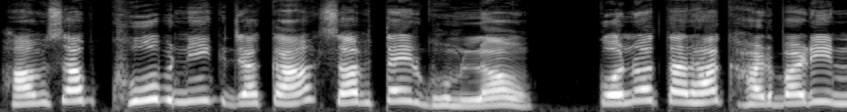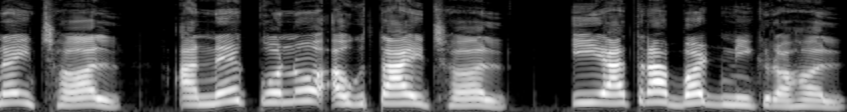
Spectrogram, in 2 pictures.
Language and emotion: Maithili, neutral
